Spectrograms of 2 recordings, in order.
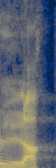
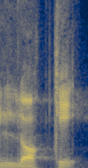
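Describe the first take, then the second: First: The name ends on the k, one syllable. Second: The name ends with an extra vowel, two syllables. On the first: The speaker calls it right. "हम लोग लॉक को लॉक pronounce करते हैं" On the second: The speaker calls it wrong. "ना कि लॉके"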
